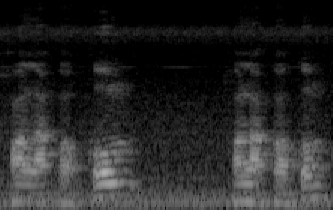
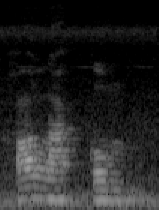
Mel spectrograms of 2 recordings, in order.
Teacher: Atau idgham mutaqaribain makhrajnya sama hampir sama keluarnya satuin aja khalaqakum khalaqakum qafnya ilangin masuk ke ka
